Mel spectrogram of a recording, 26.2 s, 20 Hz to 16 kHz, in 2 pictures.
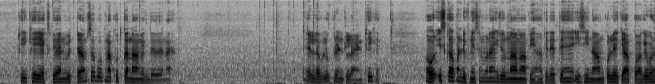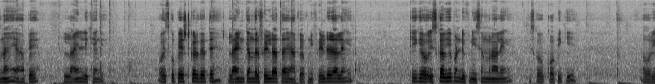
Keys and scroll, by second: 0.5 ctrl+v, 10.9 ctrl+c, 16.3 ctrl+v, 19.5 Tab, 23.6 ctrl+c.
